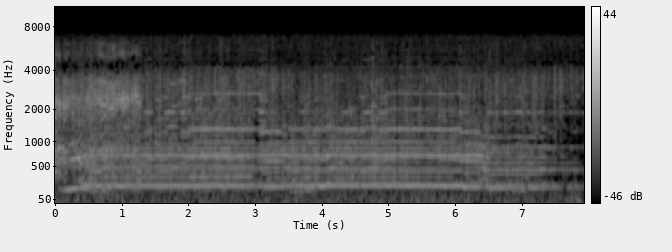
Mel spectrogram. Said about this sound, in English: Away in his fast motor car sped the Blue Beetle, leaving the commissioner's daughter on guard over Bugs McGarty and his band of criminals.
